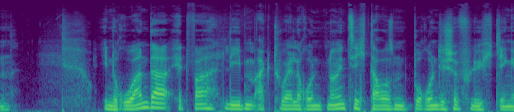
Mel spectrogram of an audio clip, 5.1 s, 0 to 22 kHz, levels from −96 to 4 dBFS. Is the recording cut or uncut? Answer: cut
